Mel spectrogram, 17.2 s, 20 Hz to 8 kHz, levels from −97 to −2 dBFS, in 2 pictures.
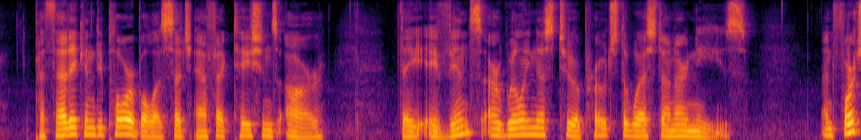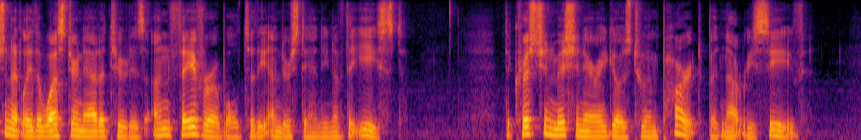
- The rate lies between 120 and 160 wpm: Yes, average, 140 wpm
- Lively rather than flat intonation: No, average, 3.9 semitones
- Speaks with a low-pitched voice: Yes, low, 115 Hz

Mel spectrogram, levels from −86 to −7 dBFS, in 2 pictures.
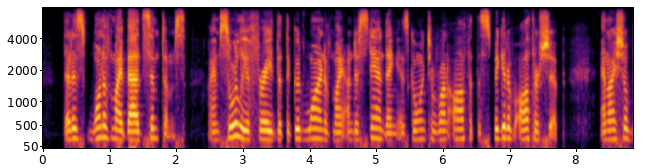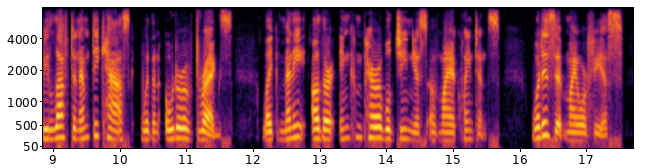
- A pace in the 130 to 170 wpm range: No, average, 185 wpm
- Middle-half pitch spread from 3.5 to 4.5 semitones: No, average, 3.0 semitones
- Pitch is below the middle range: No, high, 195 Hz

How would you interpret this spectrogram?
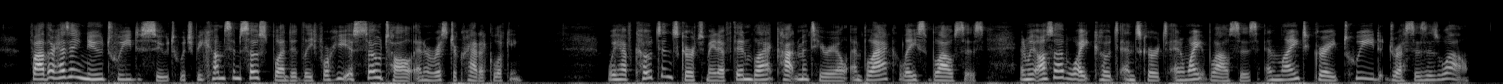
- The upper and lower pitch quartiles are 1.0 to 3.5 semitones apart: No, average, 4.6 semitones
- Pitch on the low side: No, high, 215 Hz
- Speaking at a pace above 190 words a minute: Yes, fast, 205 wpm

